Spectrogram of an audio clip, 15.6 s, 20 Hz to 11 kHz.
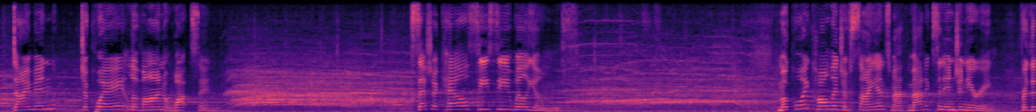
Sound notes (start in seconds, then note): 3.3 audience screaming; 8.2 audience cheering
